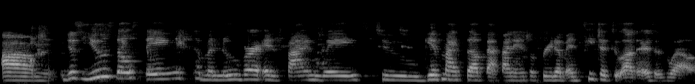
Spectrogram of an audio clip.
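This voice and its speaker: Her pitch medium and her pace moderate, a woman uses a normal speaking voice with ordinary pitch variation. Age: 20s. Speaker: bookkeeper and accountant. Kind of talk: panel discussion. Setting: video call.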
